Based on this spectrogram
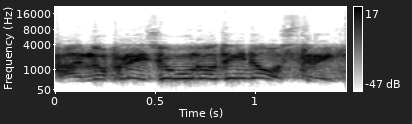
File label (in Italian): aircraft destroyed, mood med, speech it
